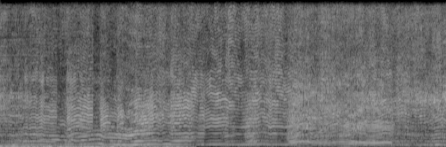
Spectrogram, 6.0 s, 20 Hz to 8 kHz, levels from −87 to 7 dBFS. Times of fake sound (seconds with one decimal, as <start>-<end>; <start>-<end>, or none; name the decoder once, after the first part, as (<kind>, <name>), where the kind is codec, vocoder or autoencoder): 0.0-0.4 (vocoder, Vocos); 4.0-4.8; 5.4-6.0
